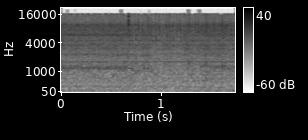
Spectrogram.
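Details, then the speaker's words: 2001 Pontiac Grand Am with misfire at idle, misfire history on cylinders 1 and 3, P0300 code, vacuum gauge fluctuating; shorting this plug wire shifts the steady idle hum with faint whistle, so the cylinder fires; healthy cylinder in power balance test. "you can hear a change in the engine so that cylinder is working"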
